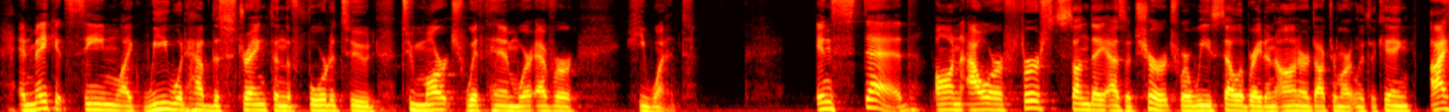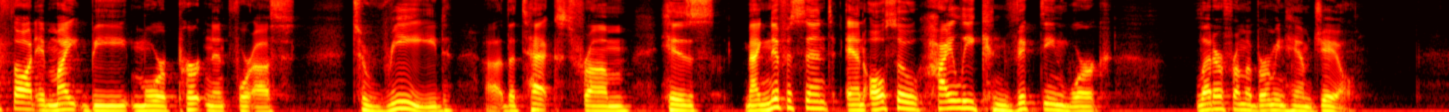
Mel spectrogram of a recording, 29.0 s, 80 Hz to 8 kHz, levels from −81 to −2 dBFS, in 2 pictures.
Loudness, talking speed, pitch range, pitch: -22 LUFS, 130 wpm, 120-150 Hz, 130 Hz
